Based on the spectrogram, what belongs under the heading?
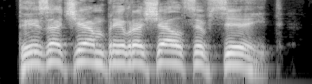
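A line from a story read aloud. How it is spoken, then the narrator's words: Thundered. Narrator (Russian): прогремел кумма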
